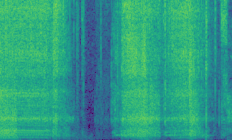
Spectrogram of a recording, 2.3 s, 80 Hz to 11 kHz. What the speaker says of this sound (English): we're going to sew this with a 1/4 inch seam allowance and then we're going to open it up and top stitch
